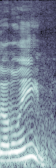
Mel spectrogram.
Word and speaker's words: Elohim: Well, in the Bible, it's pronounced Elohim.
